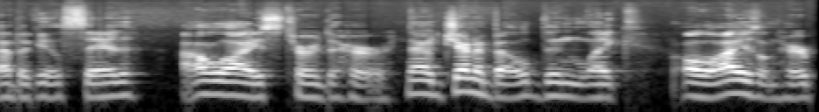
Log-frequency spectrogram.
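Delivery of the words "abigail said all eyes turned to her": ordinary delivery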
